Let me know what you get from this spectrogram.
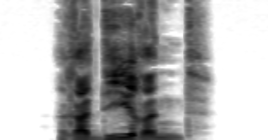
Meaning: present participle of radieren
- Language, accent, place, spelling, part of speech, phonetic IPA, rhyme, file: German, Germany, Berlin, radierend, verb, [ʁaˈdiːʁənt], -iːʁənt, De-radierend.ogg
